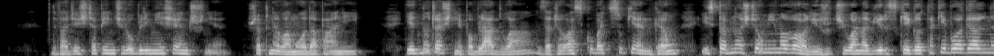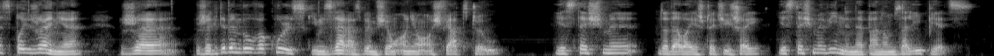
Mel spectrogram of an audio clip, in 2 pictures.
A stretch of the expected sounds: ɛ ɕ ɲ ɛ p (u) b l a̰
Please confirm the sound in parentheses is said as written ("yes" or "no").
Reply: no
